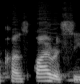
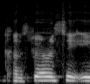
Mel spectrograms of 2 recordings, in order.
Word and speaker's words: conspiracy: I know it is conspiracy or conspiracy. Both are correct. It has two pronunciations. Maybe conspiracy is a secret plan, and conspiracy theory can mean, for example, توطئه خیانت.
